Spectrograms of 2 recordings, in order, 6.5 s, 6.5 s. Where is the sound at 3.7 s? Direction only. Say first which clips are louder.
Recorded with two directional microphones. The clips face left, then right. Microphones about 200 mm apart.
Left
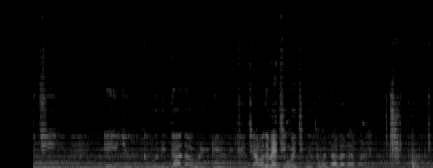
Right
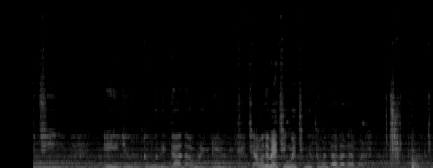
Right 4 dB; 30° right (ahead or behind).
